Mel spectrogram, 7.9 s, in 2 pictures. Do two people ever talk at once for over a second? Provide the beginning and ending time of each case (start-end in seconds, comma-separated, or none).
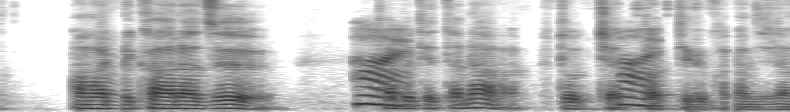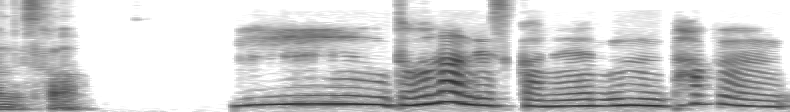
none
